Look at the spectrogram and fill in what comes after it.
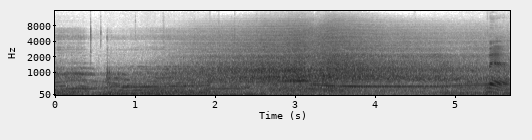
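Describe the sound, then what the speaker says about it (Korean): A 2017 Mercedes-AMG GLC 43 coupe engine idles and hums steadily with a low rumble, fairly close, rising slightly in the middle before a brief bump at the end. "엔진 사운드 들리시나요?"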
